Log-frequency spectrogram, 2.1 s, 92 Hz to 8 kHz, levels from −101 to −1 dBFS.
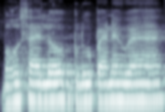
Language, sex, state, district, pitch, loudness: Hindi, male, Bihar, Patna, 145 Hz, -12 LUFS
